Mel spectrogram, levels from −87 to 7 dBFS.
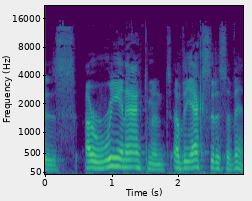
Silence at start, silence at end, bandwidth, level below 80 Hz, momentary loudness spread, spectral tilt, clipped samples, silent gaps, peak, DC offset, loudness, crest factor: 0 s; 0 s; 15 kHz; -54 dBFS; 12 LU; -6 dB/octave; under 0.1%; none; -6 dBFS; under 0.1%; -22 LUFS; 16 dB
